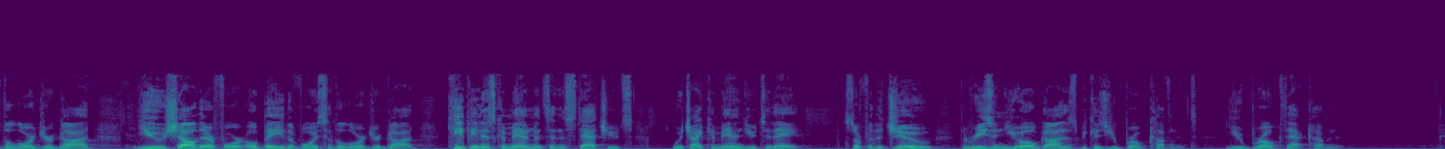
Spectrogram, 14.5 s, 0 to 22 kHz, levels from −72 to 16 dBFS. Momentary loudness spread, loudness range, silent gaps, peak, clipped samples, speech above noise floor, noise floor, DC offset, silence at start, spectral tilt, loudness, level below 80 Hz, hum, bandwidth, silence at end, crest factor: 15 LU; 6 LU; none; -2 dBFS; under 0.1%; 23 dB; -48 dBFS; under 0.1%; 0 s; -5 dB/octave; -25 LUFS; -48 dBFS; none; 11.5 kHz; 0 s; 24 dB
